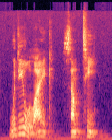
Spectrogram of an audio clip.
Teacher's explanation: When we have D plus Y, the result is a J sound.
